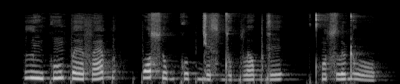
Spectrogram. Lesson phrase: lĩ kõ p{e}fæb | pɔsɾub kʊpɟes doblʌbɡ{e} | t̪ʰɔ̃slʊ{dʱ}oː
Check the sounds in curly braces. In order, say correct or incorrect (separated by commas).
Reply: incorrect, correct, incorrect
